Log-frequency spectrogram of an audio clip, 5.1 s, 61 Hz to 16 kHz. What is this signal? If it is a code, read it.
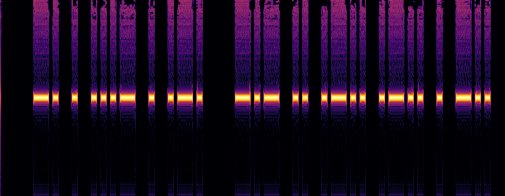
Morse code, heard as a keyed tone, about 25 wpm, 1000 Hz. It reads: NEVER KILLED
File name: qotdfiles / 25wpm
